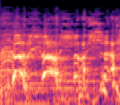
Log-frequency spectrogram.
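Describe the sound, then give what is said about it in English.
Coughing from an anti-smoking public service spot about a young woman with emphysema: a few harsh, voiced coughs come in separate bursts, loud and alone, without any talk. “The girl with emphysema goes coughing.”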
